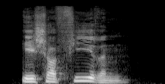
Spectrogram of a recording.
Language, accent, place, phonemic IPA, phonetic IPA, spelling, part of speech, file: German, Germany, Berlin, /eʃoˈfiːʁən/, [ʔeʃoˈfiːɐ̯n], echauffieren, verb, De-echauffieren.ogg
- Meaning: to get steamed, upset, worked up, het up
